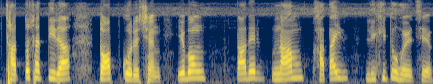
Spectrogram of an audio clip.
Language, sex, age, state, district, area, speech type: Bengali, male, 18-30, West Bengal, Paschim Medinipur, rural, spontaneous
